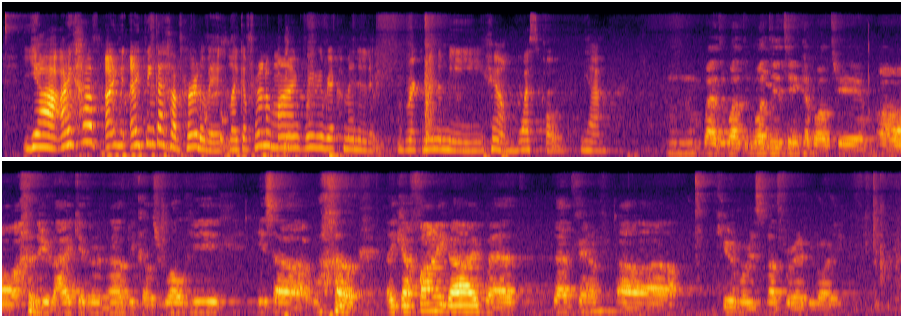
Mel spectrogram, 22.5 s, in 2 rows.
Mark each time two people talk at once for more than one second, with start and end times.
none

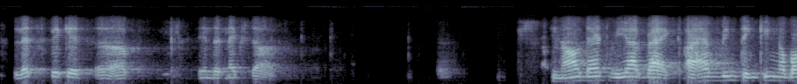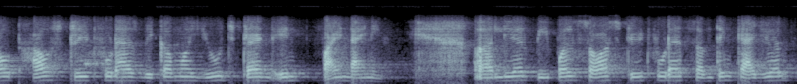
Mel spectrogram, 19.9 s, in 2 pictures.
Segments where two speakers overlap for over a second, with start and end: none

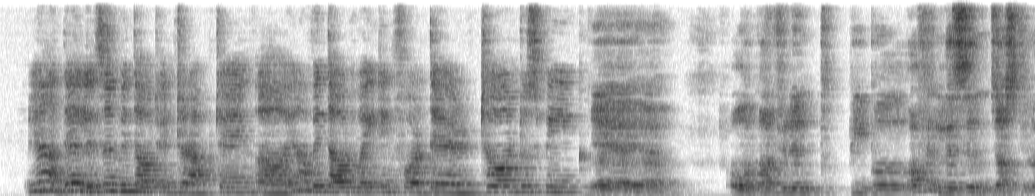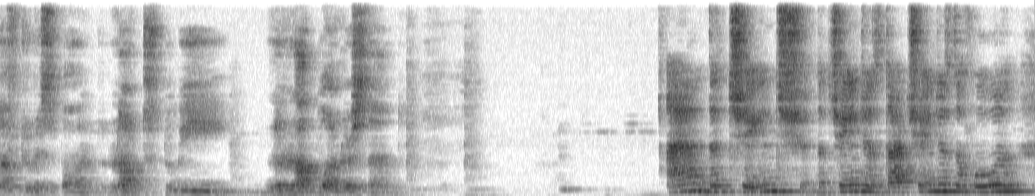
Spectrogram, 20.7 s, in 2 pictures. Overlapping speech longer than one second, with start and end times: none

